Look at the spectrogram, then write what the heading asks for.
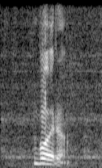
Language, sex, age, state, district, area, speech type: Marathi, female, 18-30, Maharashtra, Nanded, rural, spontaneous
